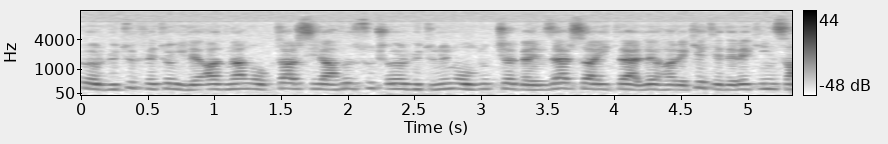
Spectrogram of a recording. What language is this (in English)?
Turkish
